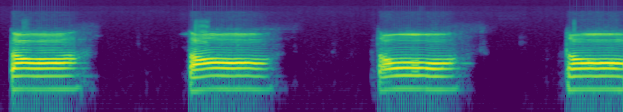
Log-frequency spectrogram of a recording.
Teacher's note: منہ بھر کے پڑھیں گے، اطباق کا لیٹر ہے، یعنی تفخیم کے لیولز میں سب سے موٹا پڑھا جانے والا حرف ہے یہ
